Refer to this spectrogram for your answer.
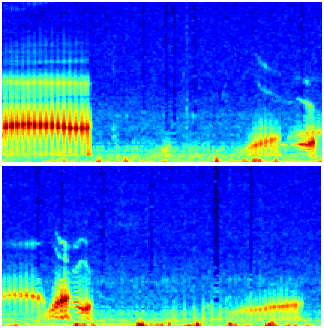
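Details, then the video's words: Frogs heard behind a stork feeding its young: a loud sustained trill at the start cuts off abruptly, followed by scattered rising croaks and short, irregular knocking sounds. "those crying frogs"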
